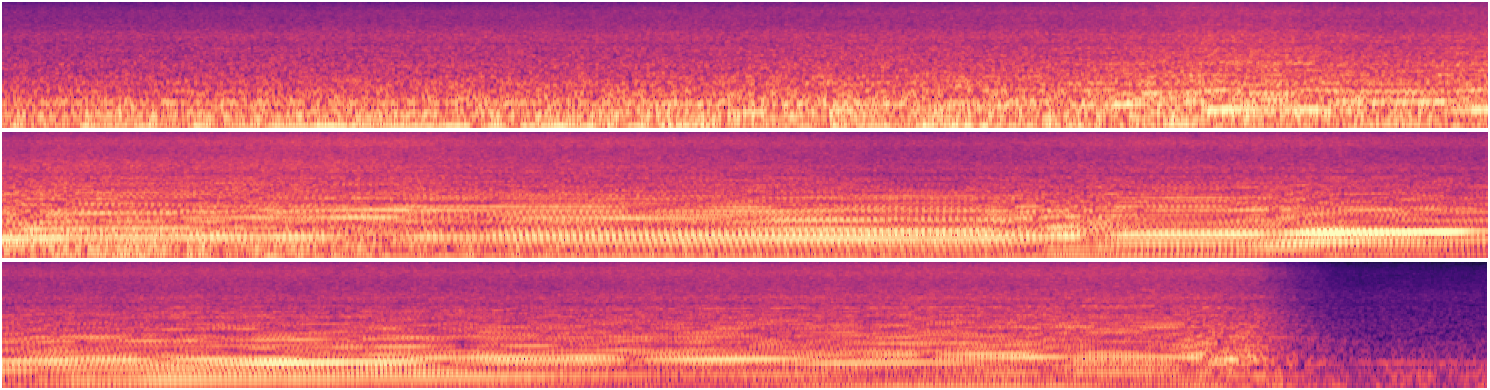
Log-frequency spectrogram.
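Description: A large engine roars loudly and steadily, then cuts off.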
